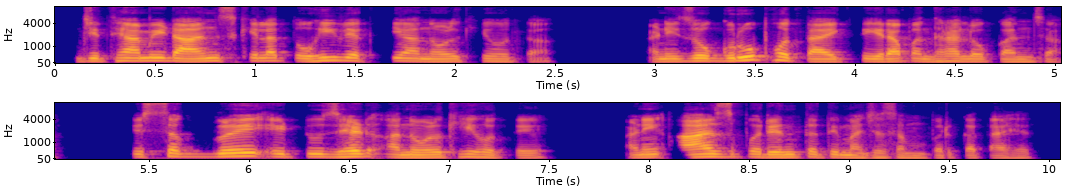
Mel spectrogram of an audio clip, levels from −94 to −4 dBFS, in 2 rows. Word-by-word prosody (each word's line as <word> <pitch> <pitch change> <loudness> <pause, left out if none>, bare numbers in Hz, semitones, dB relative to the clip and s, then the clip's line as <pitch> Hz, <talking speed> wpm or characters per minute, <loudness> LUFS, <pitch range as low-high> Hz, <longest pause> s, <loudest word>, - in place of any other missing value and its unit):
जिथे 150 +2 -2
आम्ही 165 +1 +5
डान्स 155 +2 +4
केला, 165 0 -1
तोही 155 +4 +1
व्यक्ती 165 -1 -2
अनोळखी 140 -1 -3
होता 135 -2 -10 0.5
आणि 140 +1 -2
जो 155 +1 +1
ग्रुप 200 +6 +4
होता 140 -8 +2
एक 130 0 -1
13-15 140 0 0
लोकांचा, 125 -2 -6 0.4
ते 155 - -4
सगळे 170 +3 +2
ए 170 -4 0
टु 165 - 0
झेड 170 +3 +4
अनोळखी 145 +1 -1
होते 125 -3 -6 0.4
आणि 145 +2 0 0.2
आजपर्यंत 155 -2 +3
ते 145 - -4
माझ्या 125 -2 -5
संपर्कात 120 0 -10
आहेत. 115 0 -9
145 Hz, 165 wpm, -23 LUFS, 135-160 Hz, 0.5 s, आम्ही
